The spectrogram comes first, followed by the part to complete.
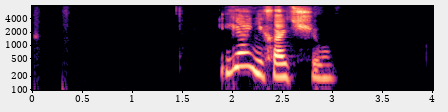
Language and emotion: Russian, sad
